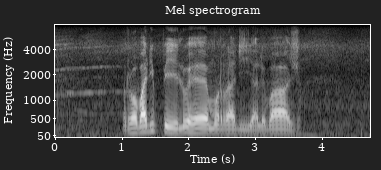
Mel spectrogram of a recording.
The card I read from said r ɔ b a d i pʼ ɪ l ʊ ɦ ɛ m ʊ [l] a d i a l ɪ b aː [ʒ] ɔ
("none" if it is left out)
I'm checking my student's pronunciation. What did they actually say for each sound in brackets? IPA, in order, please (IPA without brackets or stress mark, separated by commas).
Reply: r, ʒ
